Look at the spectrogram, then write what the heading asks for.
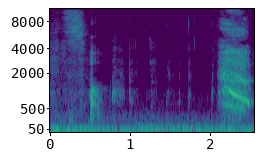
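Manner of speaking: very slow, voiceless squeak through laughter; wheezing laughter. Real, not acted. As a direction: barely get the words out for laughing. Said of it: "I have to laugh because of the shock".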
